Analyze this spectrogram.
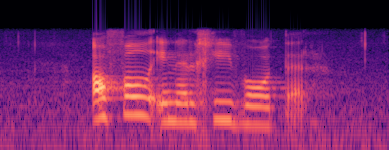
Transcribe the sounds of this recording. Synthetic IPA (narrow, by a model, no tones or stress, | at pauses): ʔɐfəlˠɛnərχivɑːtə̰r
